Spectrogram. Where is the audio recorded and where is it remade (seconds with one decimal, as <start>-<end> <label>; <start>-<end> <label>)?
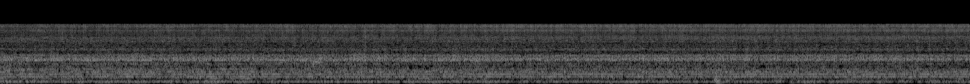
0.0-0.5 remade; 0.5-9.7 recorded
